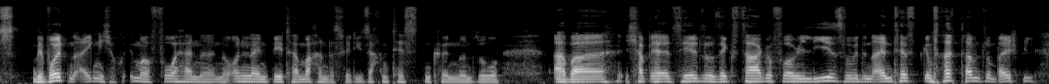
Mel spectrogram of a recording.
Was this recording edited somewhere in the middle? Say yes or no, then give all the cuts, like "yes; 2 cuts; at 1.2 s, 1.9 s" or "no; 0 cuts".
no; 0 cuts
